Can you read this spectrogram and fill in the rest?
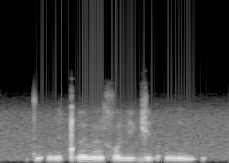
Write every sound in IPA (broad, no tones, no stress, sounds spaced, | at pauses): tʷ ɐ ʔ r ɘ ǃʼ ə l ɐ̃ x ɔ lʲ ɘ ɡʲ ə ɾʲ ɔ̰ ʔ r ɯ ʔ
